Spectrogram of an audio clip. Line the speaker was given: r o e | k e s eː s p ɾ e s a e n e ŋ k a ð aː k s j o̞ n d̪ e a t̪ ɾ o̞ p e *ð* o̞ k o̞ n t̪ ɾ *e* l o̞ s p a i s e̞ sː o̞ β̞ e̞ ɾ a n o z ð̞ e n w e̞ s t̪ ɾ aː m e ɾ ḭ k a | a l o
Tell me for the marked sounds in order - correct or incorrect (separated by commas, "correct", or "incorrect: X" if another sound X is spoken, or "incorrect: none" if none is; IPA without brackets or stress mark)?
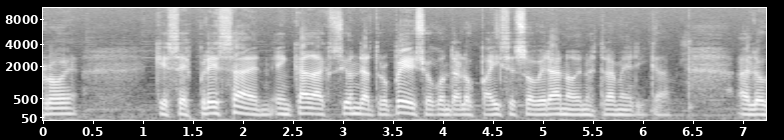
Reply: incorrect: ʒ, incorrect: a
